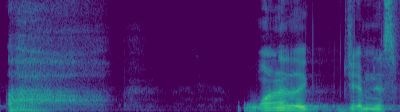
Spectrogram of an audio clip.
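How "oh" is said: low, soft imitated "oh" of dismay; hushed, breath-like groan from onlookers; imitated crowd groan. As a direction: imitate a crowd's quiet gasp. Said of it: "but I hear".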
